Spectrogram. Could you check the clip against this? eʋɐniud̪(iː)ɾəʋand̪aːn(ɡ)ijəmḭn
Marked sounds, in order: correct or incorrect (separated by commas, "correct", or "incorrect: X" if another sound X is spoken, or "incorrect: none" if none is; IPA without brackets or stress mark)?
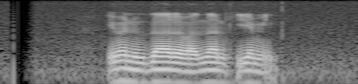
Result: incorrect: aː, incorrect: k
